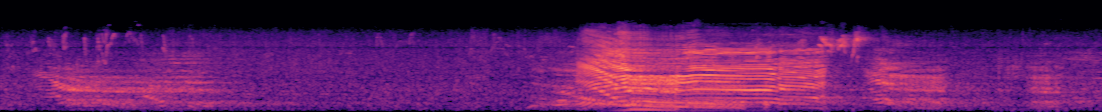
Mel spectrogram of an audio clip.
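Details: Red deer stag at a wallow during the rut; a softer moaning call early on, then after a quiet pause a loud harsh roar of about three seconds, rough and harmonic, trailing into grunts.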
